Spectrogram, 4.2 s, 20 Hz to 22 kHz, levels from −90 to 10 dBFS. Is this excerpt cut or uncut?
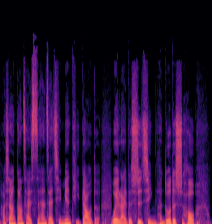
cut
